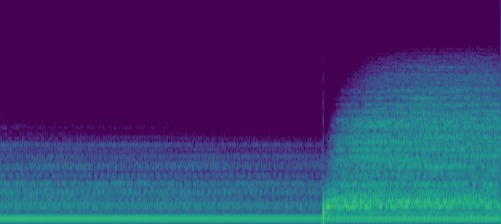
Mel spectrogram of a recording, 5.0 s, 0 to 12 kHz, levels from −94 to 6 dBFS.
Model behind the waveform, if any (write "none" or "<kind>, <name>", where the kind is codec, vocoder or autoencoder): none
